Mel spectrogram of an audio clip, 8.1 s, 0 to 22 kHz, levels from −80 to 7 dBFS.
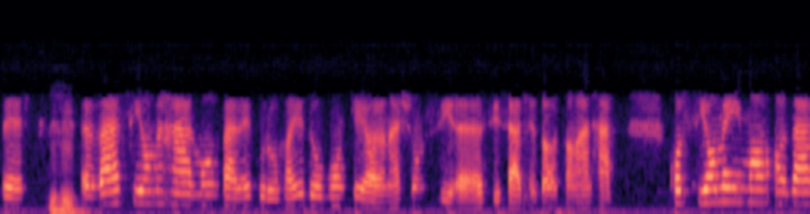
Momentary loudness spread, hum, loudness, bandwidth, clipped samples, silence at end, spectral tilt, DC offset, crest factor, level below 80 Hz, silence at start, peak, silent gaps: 9 LU; none; -17 LUFS; 9.6 kHz; under 0.1%; 0 s; -6 dB/octave; under 0.1%; 16 dB; -42 dBFS; 0 s; 0 dBFS; none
